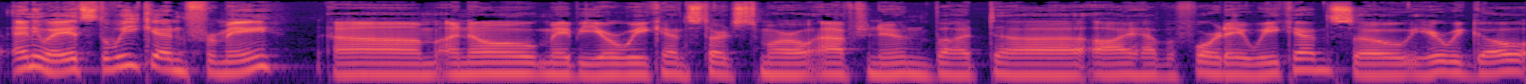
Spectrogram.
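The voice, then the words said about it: Flat monotone radio voice. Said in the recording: “my monotone voice”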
